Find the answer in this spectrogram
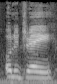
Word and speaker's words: Oludre: If you want to check it out, it's Oludre Coming Through, and that's spelled OLUDRE, Olu and Dre.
